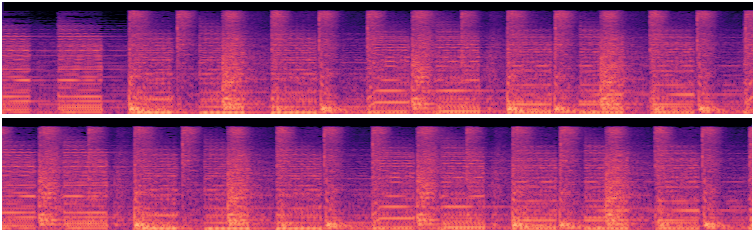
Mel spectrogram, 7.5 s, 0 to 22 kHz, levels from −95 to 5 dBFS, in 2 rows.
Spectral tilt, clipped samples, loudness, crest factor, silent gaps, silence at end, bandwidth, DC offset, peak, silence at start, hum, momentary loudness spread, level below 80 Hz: -4.5 dB/octave; under 0.1%; -18 LUFS; 16 dB; none; 0 s; 16.5 kHz; under 0.1%; -2 dBFS; 0 s; none; 3 LU; -24 dBFS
